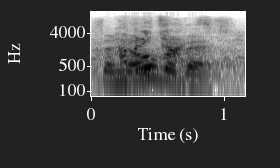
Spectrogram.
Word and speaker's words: Sonovovich: Sonovovich. You're not the first person to mispronounce it, but keep it up and you might be the last.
